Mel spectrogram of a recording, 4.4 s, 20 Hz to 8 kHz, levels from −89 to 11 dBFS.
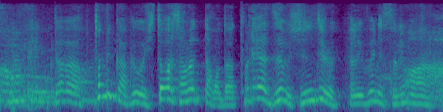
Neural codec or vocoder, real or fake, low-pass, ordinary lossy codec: codec, 24 kHz, 0.9 kbps, WavTokenizer, medium speech release version 2; fake; 7.2 kHz; AAC, 32 kbps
